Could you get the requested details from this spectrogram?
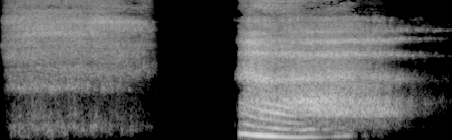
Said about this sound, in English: Invite a deeper breath in.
